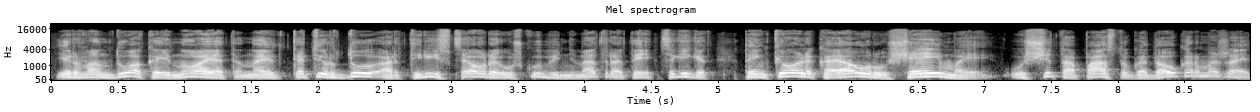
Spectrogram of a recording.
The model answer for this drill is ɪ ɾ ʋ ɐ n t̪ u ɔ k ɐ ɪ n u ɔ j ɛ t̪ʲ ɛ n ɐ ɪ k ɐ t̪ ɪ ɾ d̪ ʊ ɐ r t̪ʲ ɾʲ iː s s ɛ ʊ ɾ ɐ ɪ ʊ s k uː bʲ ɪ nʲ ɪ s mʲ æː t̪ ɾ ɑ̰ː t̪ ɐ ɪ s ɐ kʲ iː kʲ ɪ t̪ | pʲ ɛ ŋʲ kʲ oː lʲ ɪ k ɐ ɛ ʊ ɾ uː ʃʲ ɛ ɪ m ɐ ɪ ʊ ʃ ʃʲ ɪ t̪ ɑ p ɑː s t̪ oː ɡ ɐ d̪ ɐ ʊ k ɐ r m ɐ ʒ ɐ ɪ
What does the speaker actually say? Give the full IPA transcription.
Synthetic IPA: ɪ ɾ ʋ ɐ n d̪ u ɔ k ɐ ɪ n u ɔ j ɛ t̪ʲ ɛ n ɐ ɪ k ɐ t̪ ɪ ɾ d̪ ʊ ɐ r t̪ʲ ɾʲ iː s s ɛ ʊ ɾ ɐ ɪ ʊ ʃ k uː bʲ ɪ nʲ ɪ mʲ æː t̪ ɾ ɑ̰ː t̪ ɐ ɪ s ɐ kʲ iː kʲ ɪ t̪ | pʲ ɛ ŋʲ kʲ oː lʲ ɪ k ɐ ɛ ʊ ɾ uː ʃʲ ɛ ɪ m ɐ ɪ ʊ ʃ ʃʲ ɪ t̪ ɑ p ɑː s t̪ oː ɡ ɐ d̪ ɐ ʊ k ɐ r m ɐ ʒ ɐ ɪ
